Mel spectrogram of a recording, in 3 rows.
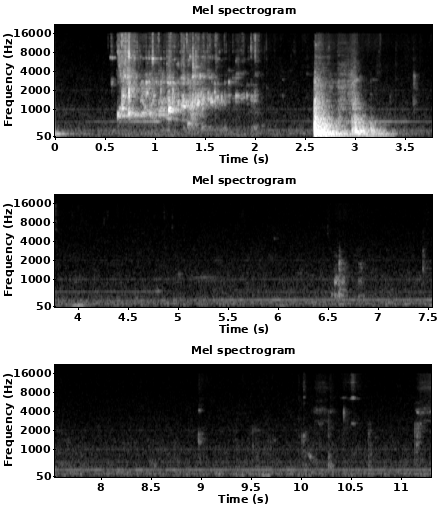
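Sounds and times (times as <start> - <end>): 
water pouring into a glass: 0.6 - 2.2.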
